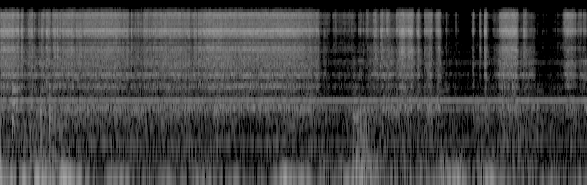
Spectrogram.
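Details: Perseverance rover recording itself driving in Jezero Crater on Mars. A steady hiss of hard scraping with a thin high squeal breaks into rough grinding bursts. Cause unknown.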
